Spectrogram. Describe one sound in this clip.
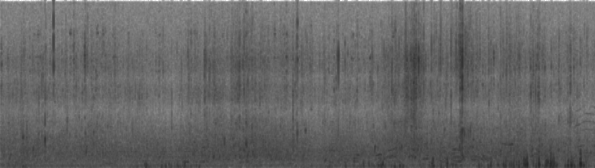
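Water splashes and churns against a boat's hull.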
